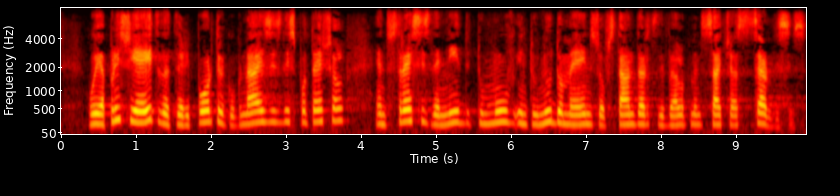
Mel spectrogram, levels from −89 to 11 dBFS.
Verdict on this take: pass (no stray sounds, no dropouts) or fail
pass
